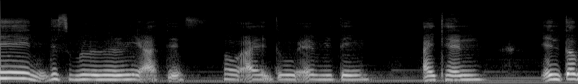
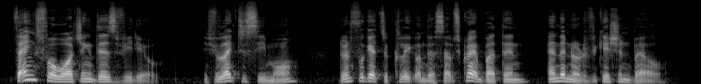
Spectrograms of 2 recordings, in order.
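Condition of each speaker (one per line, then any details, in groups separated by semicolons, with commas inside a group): Cerebral palsy; present from birth; swallowing very hard in past
No condition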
